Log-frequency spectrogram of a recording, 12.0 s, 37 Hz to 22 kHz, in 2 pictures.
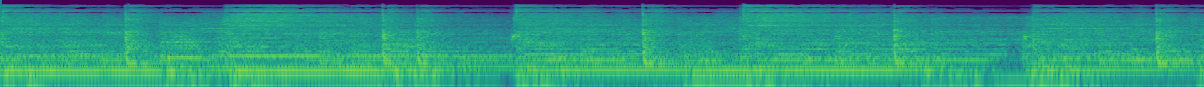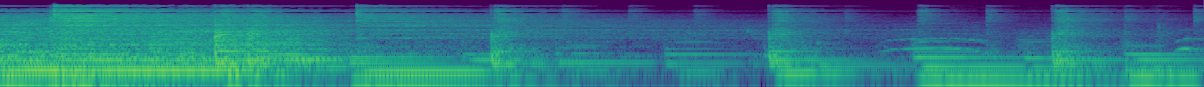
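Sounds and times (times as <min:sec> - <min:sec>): loud drum hit: 0:00.0 - 0:09.1
rock band playing live: 0:00.0 - 0:12.0.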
